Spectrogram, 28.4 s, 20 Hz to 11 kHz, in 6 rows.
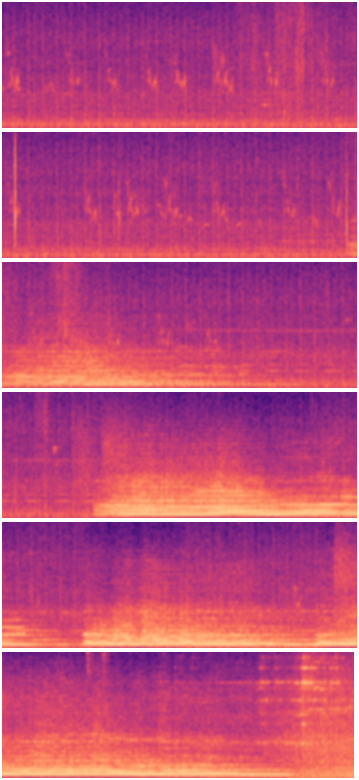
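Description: A Norfolk Southern EMD SD70 freight locomotive sounds its multi-note air horn as it approaches a grade crossing. It gives one long blast about ten seconds in, then a second sounding from about fifteen seconds that runs on for some twelve seconds with two brief breaks. Under it is the steady rumble of the approaching train, which grows louder as the locomotive arrives near the end.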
